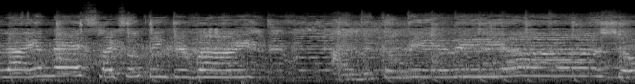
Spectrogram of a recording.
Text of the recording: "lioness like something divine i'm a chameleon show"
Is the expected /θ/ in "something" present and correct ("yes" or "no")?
yes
